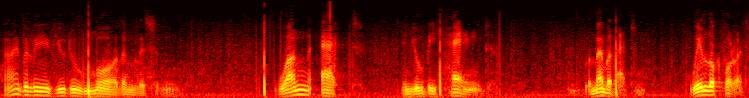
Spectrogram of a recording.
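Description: Brief: stern king's officer, very low voice, haughty and threatening, period radio drama, narrow-band sound. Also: sing-song, a little slow, long pauses, exaggerated voice. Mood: menacing. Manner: haughty, menacing. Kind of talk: historical radio drama acting. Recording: phone-like old recording with faint noise.

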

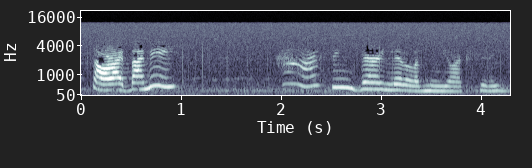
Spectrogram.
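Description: A woman's voice: high-pitched, big pitch swings, moderate pace, background noise. An actress playing a naive young chorus girl, eager and wide-eyed, in 1930s radio drama style.

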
